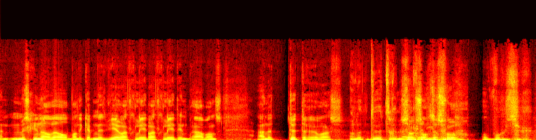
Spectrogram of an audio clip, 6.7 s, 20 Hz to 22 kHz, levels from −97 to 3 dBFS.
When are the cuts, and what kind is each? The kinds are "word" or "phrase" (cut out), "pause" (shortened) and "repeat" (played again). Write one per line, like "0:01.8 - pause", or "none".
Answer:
0:01.8 - repeat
